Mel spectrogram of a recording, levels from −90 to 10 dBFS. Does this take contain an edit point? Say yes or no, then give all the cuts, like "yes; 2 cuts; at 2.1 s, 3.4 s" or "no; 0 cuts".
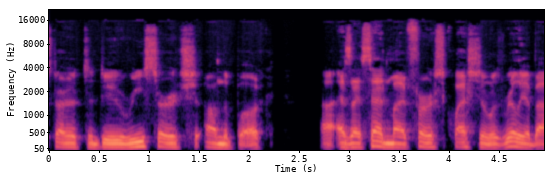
no; 0 cuts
